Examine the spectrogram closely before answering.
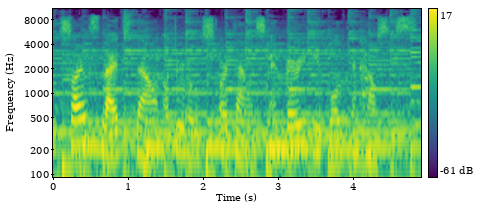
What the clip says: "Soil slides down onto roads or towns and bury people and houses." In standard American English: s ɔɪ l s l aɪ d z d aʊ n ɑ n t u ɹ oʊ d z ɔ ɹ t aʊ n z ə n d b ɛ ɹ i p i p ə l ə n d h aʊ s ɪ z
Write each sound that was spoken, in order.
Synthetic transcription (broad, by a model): s ɔɪ l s l aɪ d s d aʊ n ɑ t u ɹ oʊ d s ɔ ɹ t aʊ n s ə n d b ɛ ɹ i p i p ə l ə n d h aʊ s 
